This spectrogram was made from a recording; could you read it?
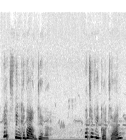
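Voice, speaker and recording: An excitable, strong-willed tomboy in a children's radio adventure. The voice is very high and swoops about emphatically, full of youthful eagerness. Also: female voice, fairly quick. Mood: indignant, eager. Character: eager, strong-willed tomboy girl, devoted to her dog. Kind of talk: children's audio drama acting.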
